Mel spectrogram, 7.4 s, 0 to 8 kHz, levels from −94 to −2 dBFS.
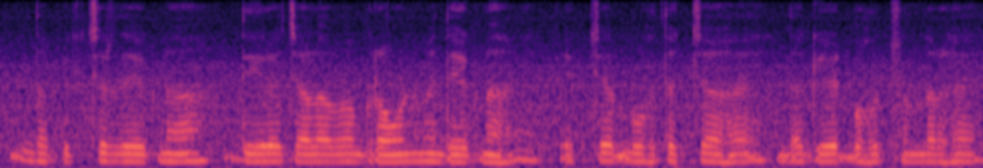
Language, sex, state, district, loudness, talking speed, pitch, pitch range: Hindi, male, Maharashtra, Aurangabad, -35 LUFS, 155 wpm, 135 Hz, 130-135 Hz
